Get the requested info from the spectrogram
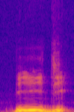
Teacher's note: There is a glottal stop at the end of the word BG. BG, just like a glottal stop.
